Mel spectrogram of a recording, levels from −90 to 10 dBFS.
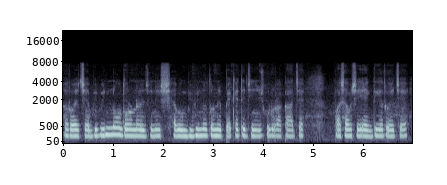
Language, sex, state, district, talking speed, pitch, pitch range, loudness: Bengali, male, Tripura, West Tripura, 120 wpm, 185 Hz, 180-195 Hz, -15 LUFS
